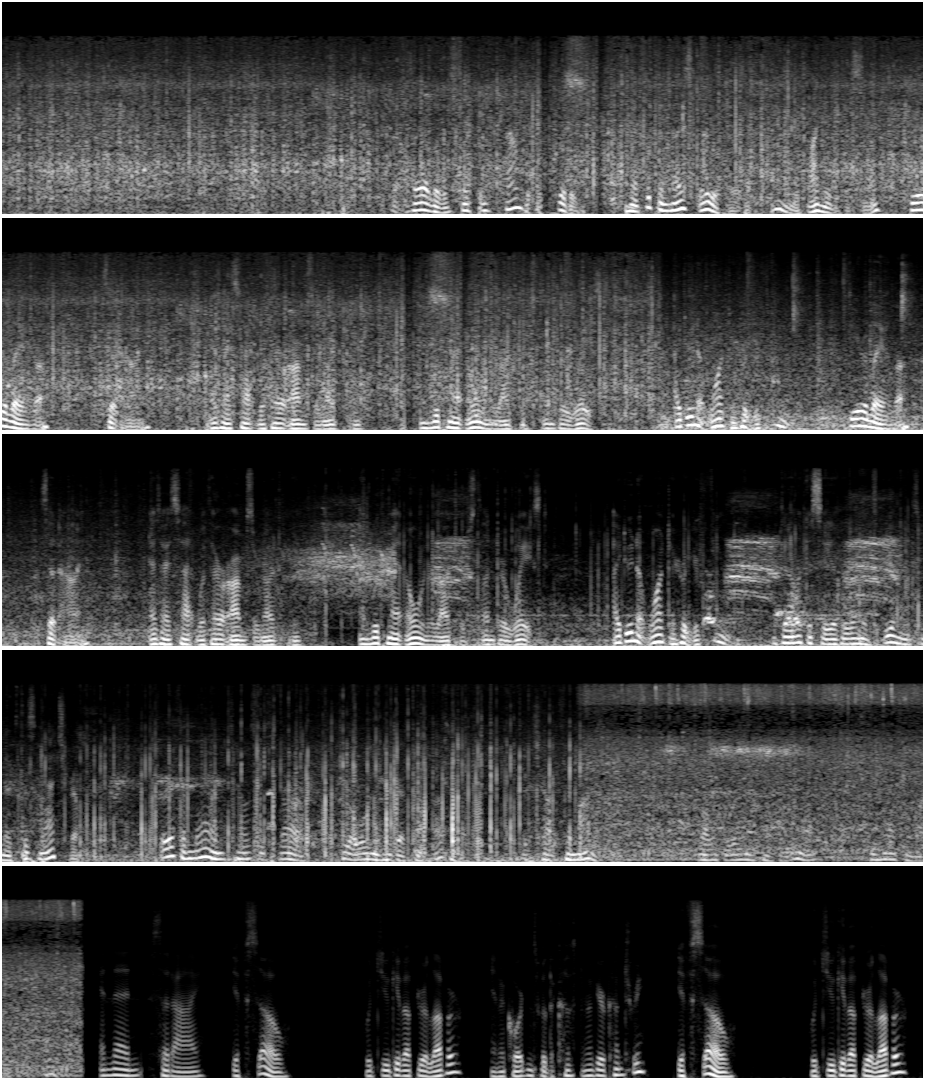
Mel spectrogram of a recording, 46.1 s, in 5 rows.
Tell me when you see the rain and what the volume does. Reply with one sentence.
The rain can be heard from 0.0 to 37.7 s, getting quieter then louder.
